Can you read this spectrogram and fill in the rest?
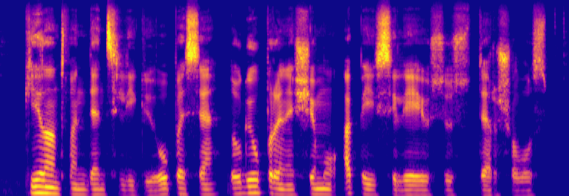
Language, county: Lithuanian, Vilnius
